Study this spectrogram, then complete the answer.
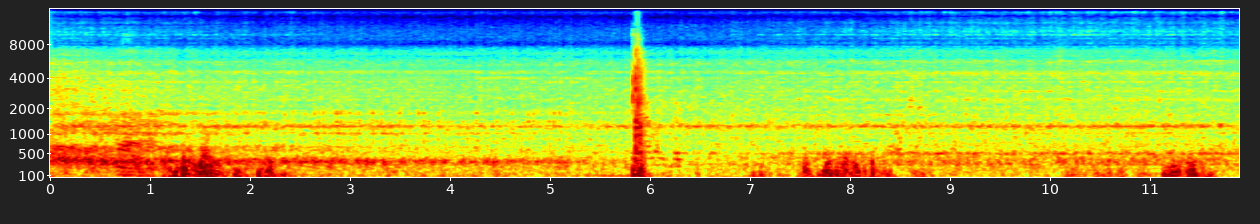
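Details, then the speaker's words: Panasonic twin-tub washing machine spin dryer after removing cloth caught on the tub shaft: only a smooth, steady hum at high spin speed with no knocking or banging; normal spin. "ayan wala ng ingay ah umuugong na lang siya sa sobrang bilis ng ano ng ano niya ng ikot pero wala kaang marinig na ingay nak kalampag ng katulad ng"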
